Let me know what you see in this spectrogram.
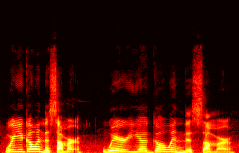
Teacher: Where ya, which is you, goin', dropping the G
